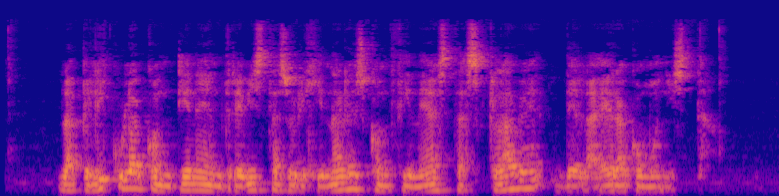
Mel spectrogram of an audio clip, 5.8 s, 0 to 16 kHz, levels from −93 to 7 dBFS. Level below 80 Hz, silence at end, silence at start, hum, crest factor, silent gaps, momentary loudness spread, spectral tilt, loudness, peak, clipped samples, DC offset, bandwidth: -66 dBFS; 0.5 s; 0.45 s; none; 18 dB; none; 7 LU; -5 dB/octave; -27 LUFS; -10 dBFS; under 0.1%; under 0.1%; 11 kHz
